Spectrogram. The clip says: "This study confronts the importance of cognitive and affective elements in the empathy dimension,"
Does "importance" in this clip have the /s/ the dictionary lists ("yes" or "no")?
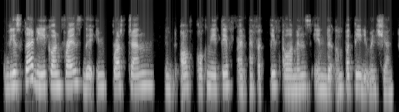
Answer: no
